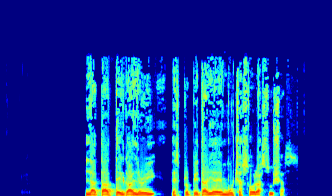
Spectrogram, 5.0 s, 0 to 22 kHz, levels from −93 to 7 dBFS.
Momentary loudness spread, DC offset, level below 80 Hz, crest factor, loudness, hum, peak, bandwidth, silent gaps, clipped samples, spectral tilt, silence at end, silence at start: 11 LU; under 0.1%; -48 dBFS; 14 dB; -13 LUFS; none; 0 dBFS; 16 kHz; none; under 0.1%; -6.5 dB/octave; 0.6 s; 1.3 s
